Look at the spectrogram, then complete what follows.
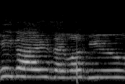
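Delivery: insincere, fake-sweet affection, high and slow. Showing what an insincere greeting from the speaker would sound like: fake affectionate greeting. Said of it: "I'm being fake as fuck".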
